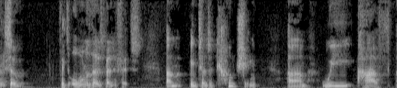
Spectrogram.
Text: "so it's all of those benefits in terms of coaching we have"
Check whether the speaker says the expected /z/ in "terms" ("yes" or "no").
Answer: yes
